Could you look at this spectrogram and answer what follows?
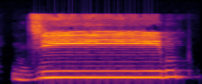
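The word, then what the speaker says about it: جيم: जैसे अब मैं आपको अगर कह रही हूं जी के अंदर आपके होंठ ऊपर नहीं उठने चाहिए। सिंपल हंठ ऐसे ही रहने चाहिए चाहिए और जीम ऐसे साउंड आएगी।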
